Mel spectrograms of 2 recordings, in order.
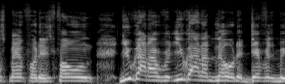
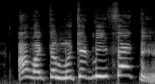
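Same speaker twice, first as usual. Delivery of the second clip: very high, show-off voice pushed up; 12 semitones higher than usual. Talking about loving showy tech, in a high voice. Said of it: "Why am I using the high voice?".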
